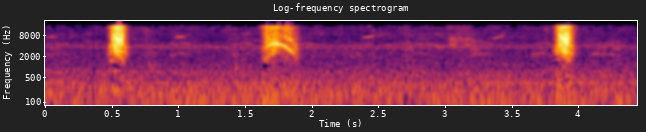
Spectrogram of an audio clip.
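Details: Female double-collared seedeater calling to excite a male into singing, as used by breeders for song tournaments; three short, sharp high chips about 1.5 to 2 seconds apart, the middle one a slurred downward note, over faint low background hiss.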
